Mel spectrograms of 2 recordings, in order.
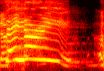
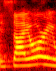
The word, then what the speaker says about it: Sayori: Sayuri! Okay, Sayori wants me to check out.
